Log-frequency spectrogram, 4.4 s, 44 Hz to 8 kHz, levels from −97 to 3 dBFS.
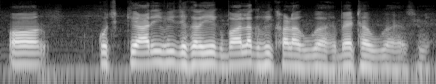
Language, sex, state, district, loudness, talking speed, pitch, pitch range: Hindi, male, Madhya Pradesh, Katni, -15 LUFS, 205 wpm, 140 Hz, 120-155 Hz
